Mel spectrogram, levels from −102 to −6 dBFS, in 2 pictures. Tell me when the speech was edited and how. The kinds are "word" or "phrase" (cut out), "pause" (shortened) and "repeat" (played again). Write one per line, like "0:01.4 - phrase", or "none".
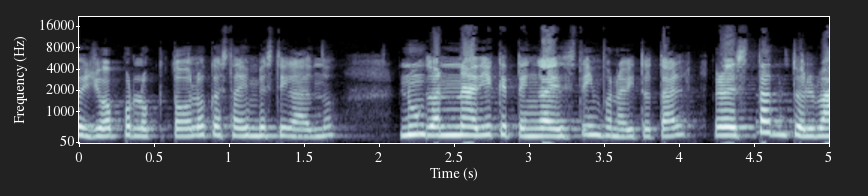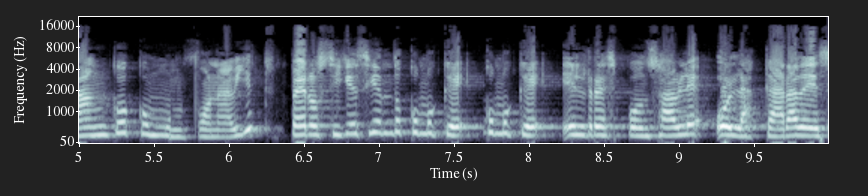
0:02.3 - phrase
0:04.2 - pause
0:04.5 - phrase
0:05.6 - word
0:06.4 - pause
0:07.7 - repeat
